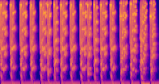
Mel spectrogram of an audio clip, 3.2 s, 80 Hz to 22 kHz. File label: bass loop 150 F; Virtual Riot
